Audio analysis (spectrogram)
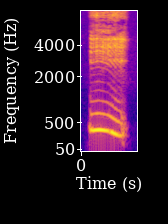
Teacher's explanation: Contohnya bisa dilihat pada i pada kata si, lidah posisinya tinggi di depan dan bibir tidak membulat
